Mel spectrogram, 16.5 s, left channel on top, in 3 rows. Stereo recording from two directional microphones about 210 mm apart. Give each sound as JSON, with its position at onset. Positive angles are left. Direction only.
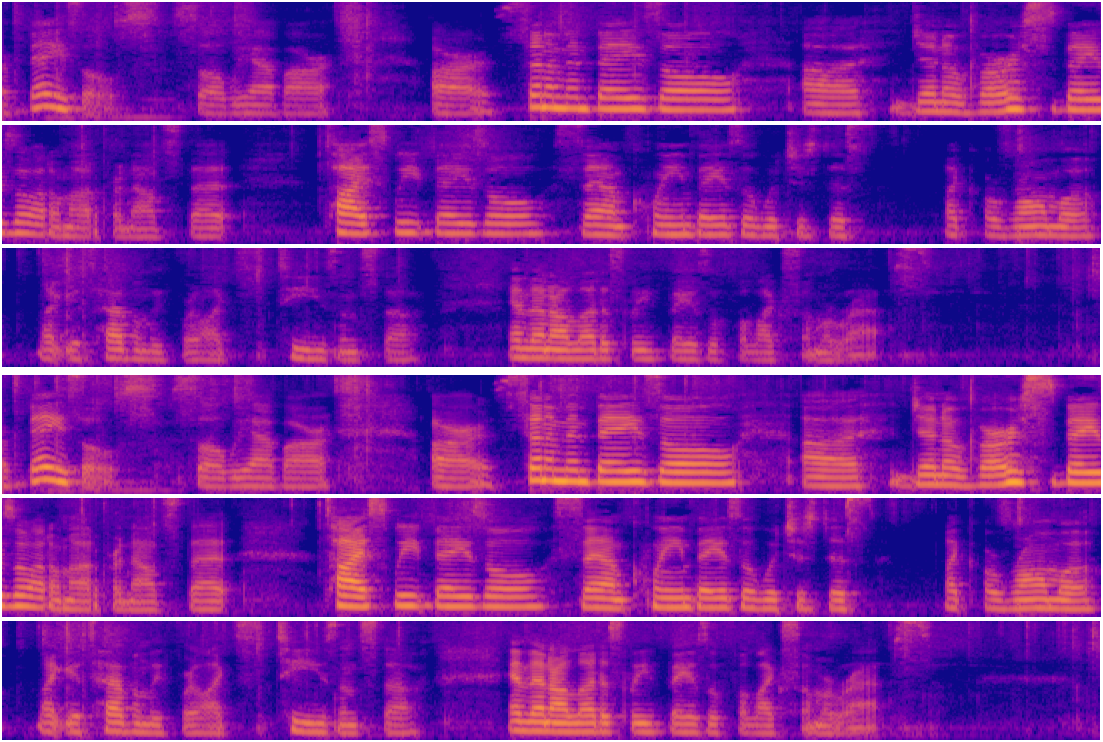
{"t": 0.1, "sound": "speech", "side_deg": -55}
